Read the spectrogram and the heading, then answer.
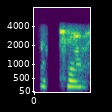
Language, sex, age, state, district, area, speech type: Hindi, female, 18-30, Uttar Pradesh, Chandauli, urban, conversation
